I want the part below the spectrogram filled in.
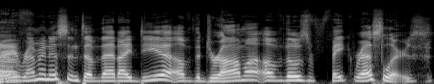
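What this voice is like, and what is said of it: Usual voice. Nothing is said of it.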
